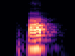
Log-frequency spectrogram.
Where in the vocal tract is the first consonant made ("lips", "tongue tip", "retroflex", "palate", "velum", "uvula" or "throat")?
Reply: lips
